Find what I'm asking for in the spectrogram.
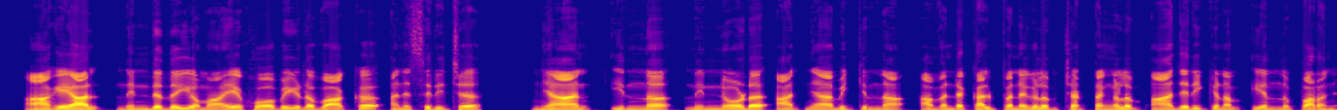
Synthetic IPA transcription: aːɣɐjaːlninded̪ejʋɐmaːjɐeho̞ːbɐjuɽe̞ʋaːkːɨʔɐnusɐɾit͡ɕːɨ | ɲaːninːɨninːo̞ːɽɨʔaːt̚ɲaːbikʲːunːɐːʋɐnde̞kɐlpːɐnɐɣɐɭumt͡ɕeʈːɐŋːɐɭumaːt͡ɕɐɾikʲːɐɳɐme̞nːupɐrɐɲːu

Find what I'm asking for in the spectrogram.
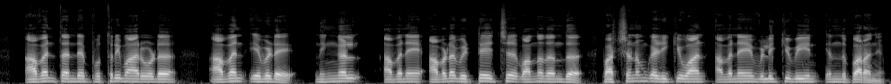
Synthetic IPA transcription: ɐʋɐnt̪ɐnde̞put̪rimaːɾo̞ːɽɨ | ɐʋɐne̞ʋiɽe̞ | niŋːɐɭ | ɐʋɐne̞ʔɐʋiɽe̞ʋiʈːeːt͡ɕːɨʋɐnːɐðe̞nd̪ɨ | pɐʈʂɐɳɐmkɐɻik̬ʲːuʋaːnɐʋɐne̞ʋiɭikʲːuʋɐjune̞nːɨpɐrɐɲːṵ

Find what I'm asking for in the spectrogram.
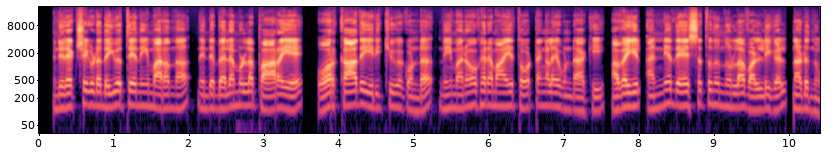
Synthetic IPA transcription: nindeɾekʂɐjuɽe̞d̪e̞jʋɐt̪ːe̞niːmɐrɐnːɨninde̞be̞lɐmuɭːɐpaːrɐje̞ | o̞ːrkaːðeiɾikʲːuɣɐko̞ɳɖɨniːmɐno̞ːɦɐɾɐmaːjɐt̪o̞ːʈːɐŋːɐɭe̞uɳɖaːkːiɐʋɐjilɐnjɐd̪e̞ːɕɐt̪ːɨninːuɭːɐʋɐɭːiɣɐɭnɐɽunːu

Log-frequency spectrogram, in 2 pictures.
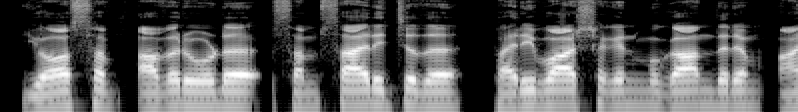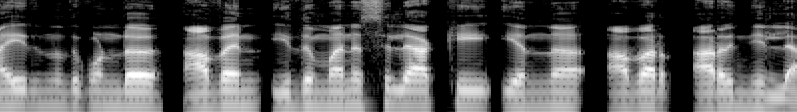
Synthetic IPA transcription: jo̞ːsɐfɐʋɐɾoːɽɨsɐmsaːɾit͡ɕːɐðɨpɐɾibʱaːʂɐɣɐnmuɣaːnd̪ʱɐɾɐmaːjiɾun̪ːɐðuɣo̞ɳɖɨɐʋɐniðɨmɐnɐsːilaːkːie̞nːɨɐʋɐrɐriɲːilːɐ̰

